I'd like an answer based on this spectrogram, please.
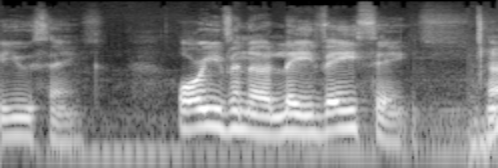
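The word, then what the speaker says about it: Laufey: Laufay. Like lay and then vey.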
